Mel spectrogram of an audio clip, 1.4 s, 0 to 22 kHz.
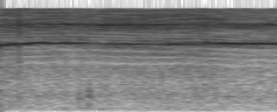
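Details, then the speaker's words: TurboTorch with A2 tip heating copper pipe for soldering: steady high whistle over rushing hiss, normal sound of air entering the tube and a hot tip. "That noise you're hearing, we call it, some people call it whistling. That's the sound of performance. The noise you're hearing is air entering the tube."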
